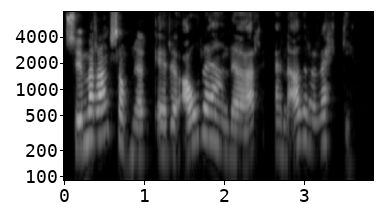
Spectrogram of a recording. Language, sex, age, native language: Icelandic, female, 40-49, Icelandic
